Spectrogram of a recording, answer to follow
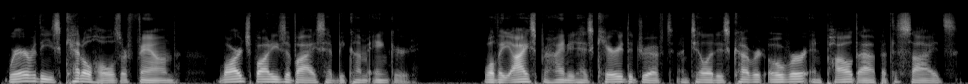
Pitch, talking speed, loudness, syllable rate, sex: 105 Hz, 205 wpm, -22 LUFS, 6.6 syllables/s, male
